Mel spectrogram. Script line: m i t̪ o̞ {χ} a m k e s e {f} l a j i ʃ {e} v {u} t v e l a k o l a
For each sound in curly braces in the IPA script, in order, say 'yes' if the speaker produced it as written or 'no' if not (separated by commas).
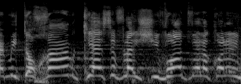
yes, yes, no, no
